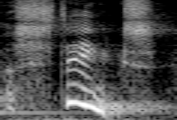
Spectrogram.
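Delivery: high, hammed-up disgust; mock disgust. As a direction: recoil from the smell. Discovers it was sick.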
